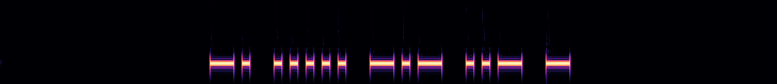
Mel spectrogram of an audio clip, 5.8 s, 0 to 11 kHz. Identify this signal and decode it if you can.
Morse code, heard as a keyed tone, about 20 wpm, 700 Hz. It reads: N5KUT
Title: Speed Racing - USA 1x3 Call Signs 17wpm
